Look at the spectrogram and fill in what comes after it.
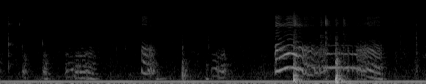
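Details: Young Australian Shepherd pups just short of three weeks old, near Mooresville, North Carolina, give faint intermittent whimpers, then one louder drawn-out whine that bends down in pitch, against a continuous low hum.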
